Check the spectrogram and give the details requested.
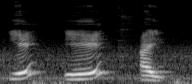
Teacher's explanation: కంఠము నుంచి దవడల సహాయంతో పలుకబడే అక్షరాలు. తాళవ్యాలు అంటే దవడ. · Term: కంఠతాళవ్యాలు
